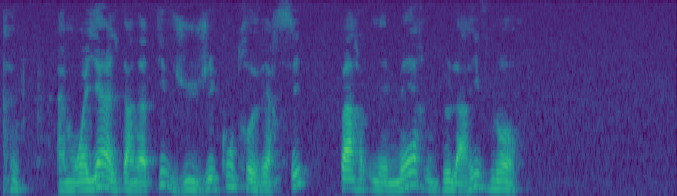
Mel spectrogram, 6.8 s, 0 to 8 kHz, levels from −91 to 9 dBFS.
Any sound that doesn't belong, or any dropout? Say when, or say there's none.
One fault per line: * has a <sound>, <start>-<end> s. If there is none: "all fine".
all fine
